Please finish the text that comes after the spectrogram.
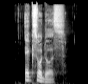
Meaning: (noun) exodus (sudden departure); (proper noun) Exodus (second book of the Bible, following Genesis)
- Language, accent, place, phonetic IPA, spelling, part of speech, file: German, Germany, Berlin, [ˈɛksodʊs], Exodus, noun, De-Exodus.ogg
